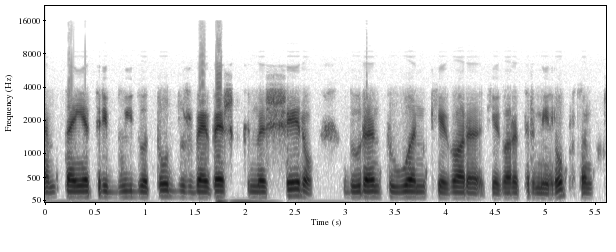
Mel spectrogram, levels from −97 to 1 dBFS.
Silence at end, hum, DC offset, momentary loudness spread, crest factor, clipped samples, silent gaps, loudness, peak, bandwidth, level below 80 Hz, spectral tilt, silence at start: 0.15 s; none; under 0.1%; 7 LU; 16 dB; under 0.1%; none; -16 LUFS; 0 dBFS; 6.8 kHz; -66 dBFS; -7 dB/octave; 0 s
